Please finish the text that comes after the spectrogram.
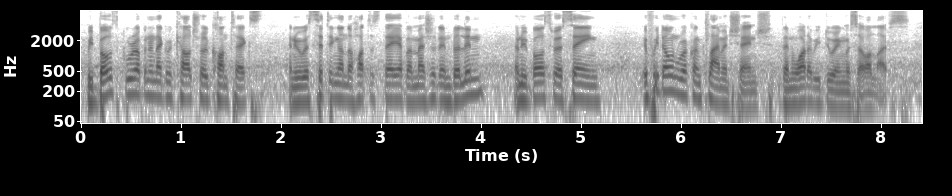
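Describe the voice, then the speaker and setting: A man pitches his startup on a conference stage, speaking directly to the audience in an engaging way. His pitch sits in the middle range. Clear background noise runs behind him. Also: expressive, quick pace.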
